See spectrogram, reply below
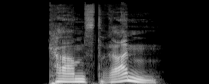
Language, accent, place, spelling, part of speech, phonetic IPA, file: German, Germany, Berlin, kamst ran, verb, [ˌkaːmst ˈʁan], De-kamst ran.ogg
- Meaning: second-person singular preterite of rankommen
